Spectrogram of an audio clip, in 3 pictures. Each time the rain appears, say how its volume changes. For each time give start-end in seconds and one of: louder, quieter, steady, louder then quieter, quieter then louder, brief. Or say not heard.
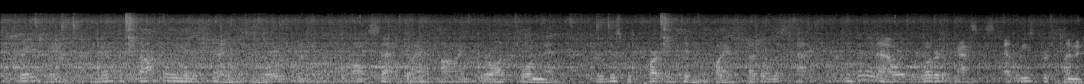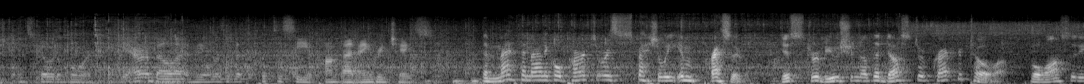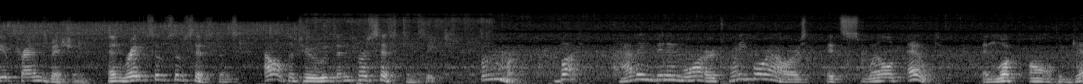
0.0-32.4 quieter.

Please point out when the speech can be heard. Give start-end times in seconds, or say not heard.
0.1-32.4.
